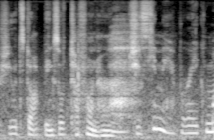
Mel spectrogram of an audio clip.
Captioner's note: sighing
